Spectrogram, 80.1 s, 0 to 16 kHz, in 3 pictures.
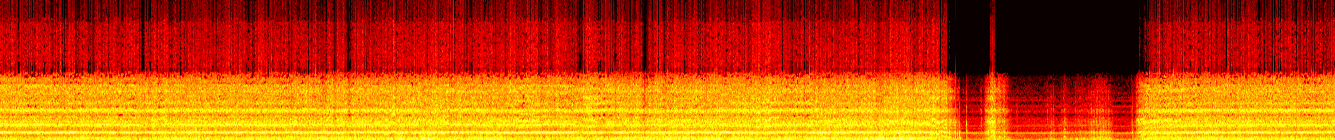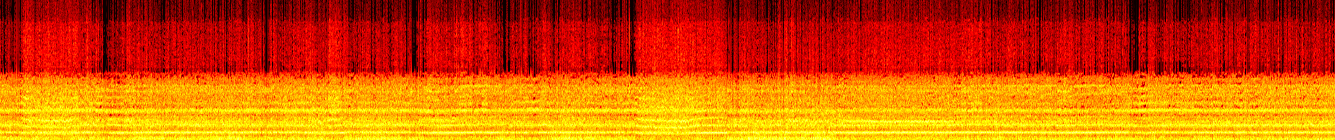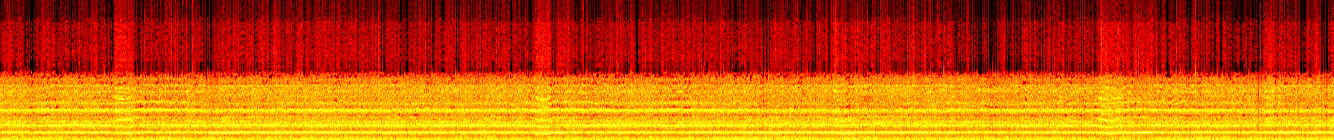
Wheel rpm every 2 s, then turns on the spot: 230, 230, 230, 240, 230, 220, 220, 220, 230, 140, 20, 100, 230, 230, 220, 230, 230, 230, 230, 230, 220, 210, 210, 230, 230, 230, 240, 230, 230, 230, 230, 230, 230, 230, 230, 230, 240, 230, 230, 230.
20-22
